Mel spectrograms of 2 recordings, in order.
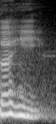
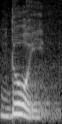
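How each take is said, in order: First: The word keeps the h sound. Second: The word has no h sound. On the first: This is the original form of the word. "শব্দটার নাম আমি কি বললাম?" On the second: This is how the word is commonly said today. "এটাকে যদি আমি বলি দই"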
